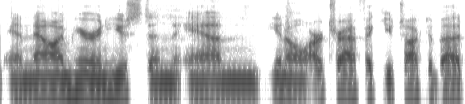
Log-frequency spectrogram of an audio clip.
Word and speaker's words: Houston: literally is you know i believe it's houston not houston and it is houston yes yes for sure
